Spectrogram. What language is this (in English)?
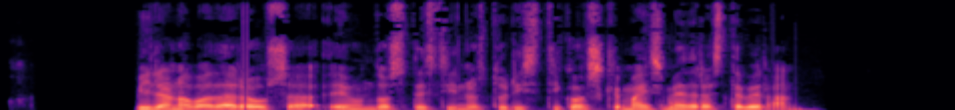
Galician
